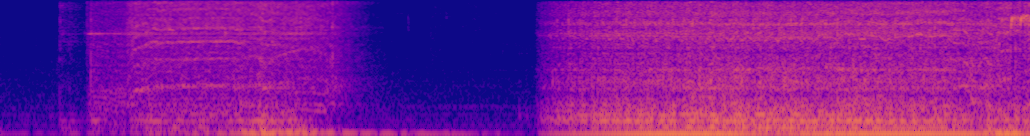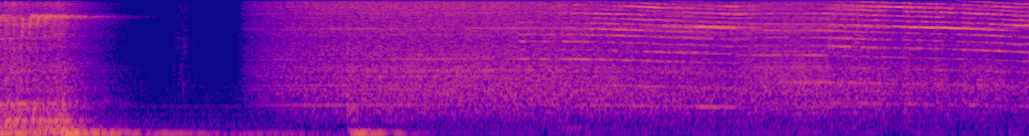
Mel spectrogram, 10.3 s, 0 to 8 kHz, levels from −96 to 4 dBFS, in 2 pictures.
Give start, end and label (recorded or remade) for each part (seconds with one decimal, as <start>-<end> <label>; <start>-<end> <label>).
0.0-0.6 recorded; 0.6-2.5 remade; 2.5-8.5 recorded; 8.5-9.3 remade; 9.3-10.3 recorded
